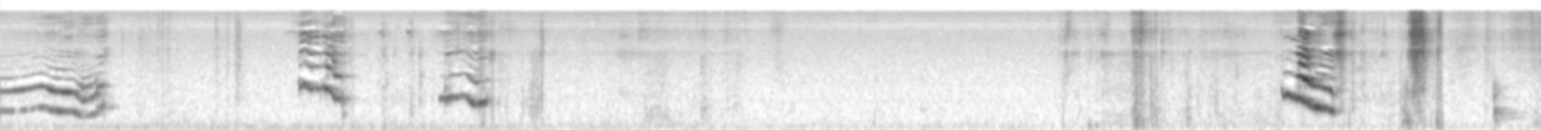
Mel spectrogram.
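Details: Desperate for his toy, Turbo the dog lets out a few sharp, wavering whines separated by long quiet gaps, then a final cluster of high squeaky cries near the end.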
